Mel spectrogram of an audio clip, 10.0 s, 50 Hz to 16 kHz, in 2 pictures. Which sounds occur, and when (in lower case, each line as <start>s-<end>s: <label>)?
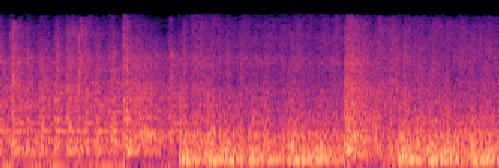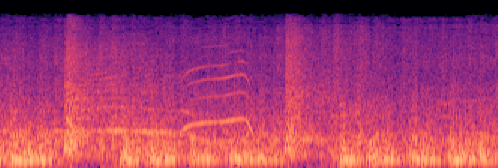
0.0s-9.9s: music
5.8s-6.4s: shout
6.7s-7.5s: whoop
